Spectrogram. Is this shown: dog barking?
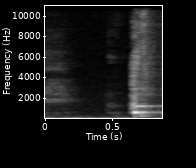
no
